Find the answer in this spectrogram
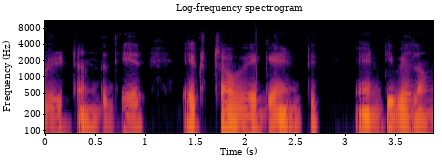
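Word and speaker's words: antebellum: बनने वाले शब्द वर्ड्स एंटी बेलम इसका प्रोनाउंस एंटी बलम एंटी बलम एसिस्टिंग बिफोर वार जो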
